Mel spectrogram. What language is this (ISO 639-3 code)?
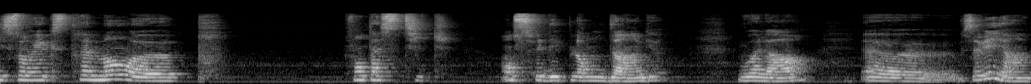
fra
